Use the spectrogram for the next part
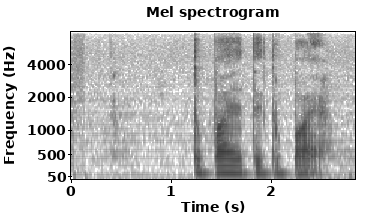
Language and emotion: Russian, neutral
